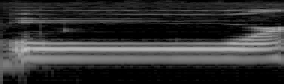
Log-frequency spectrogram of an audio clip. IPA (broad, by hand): ɔːr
